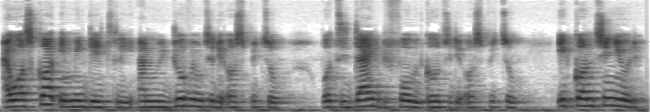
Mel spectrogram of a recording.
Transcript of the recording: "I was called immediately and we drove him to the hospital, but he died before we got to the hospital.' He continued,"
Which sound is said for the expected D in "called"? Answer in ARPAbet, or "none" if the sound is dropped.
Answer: none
